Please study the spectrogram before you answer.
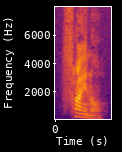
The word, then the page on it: final: American English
